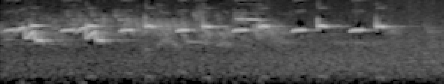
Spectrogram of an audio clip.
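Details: Birds singing on a spring morning in Brittany, France: a rapid series of bright, high whistled notes, each with a sharp upward flick, repeated about twice a second, with softer warbling behind.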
